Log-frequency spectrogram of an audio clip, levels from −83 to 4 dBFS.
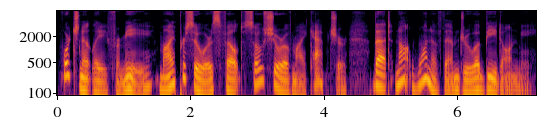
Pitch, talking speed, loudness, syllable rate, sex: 120 Hz, 175 wpm, -20 LUFS, 4.3 syllables/s, male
